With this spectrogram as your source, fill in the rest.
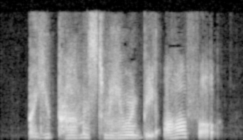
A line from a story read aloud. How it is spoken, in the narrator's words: she whispered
